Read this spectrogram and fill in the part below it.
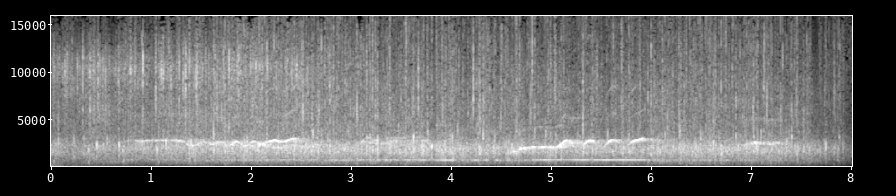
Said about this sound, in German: Ich hoffe, Sie hatten auch Spaß am Gespräch mit Herbert Bohaska. Was für ein Held! Herbert, Danke für den Applaus. Ich hoffe, Sie klatschen anschließend auch.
